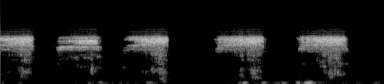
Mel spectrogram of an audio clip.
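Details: On a porch perch at 8:17 PM on April 9, 2012, an owl on a live camera gives four coarse, breathy screeches, each about half a second, separated by irregular pauses, with soft low thuds between.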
